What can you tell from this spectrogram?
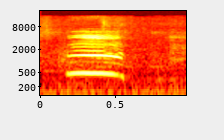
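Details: Baby monkey Hulk crying sadly while his mother Arina tries to comfort him and give him milk; a single clear, tonal, steady cry, slightly falling at the end, over quiet background noise.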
